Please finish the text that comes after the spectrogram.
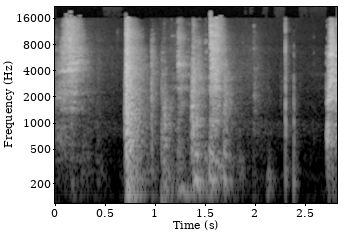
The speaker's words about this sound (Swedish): Dunka glaset i bordet och sen...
